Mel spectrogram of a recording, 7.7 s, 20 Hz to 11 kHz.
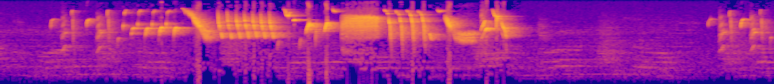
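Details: Hybrid of European goldfinch and canary from Syros, Greece, July 2007, delivering a loud, dense warble of high trills, buzzes and tinkling notes for about four seconds, a pause, then resuming.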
